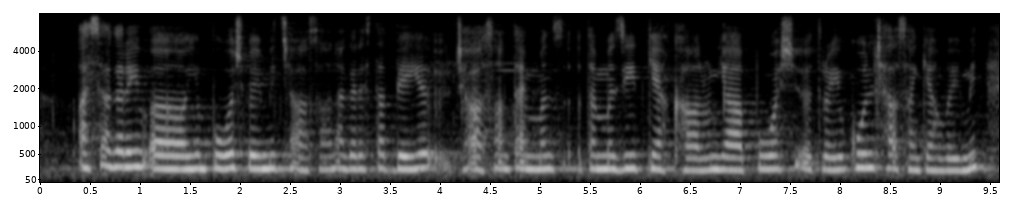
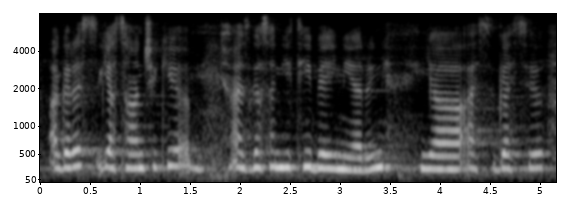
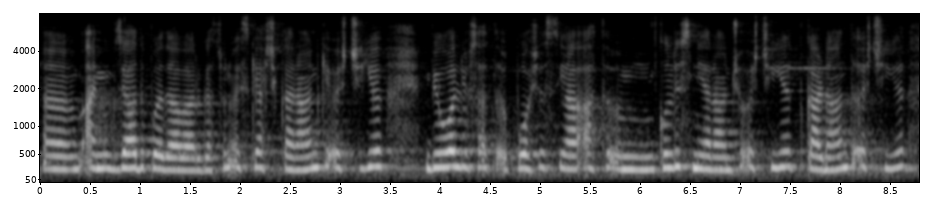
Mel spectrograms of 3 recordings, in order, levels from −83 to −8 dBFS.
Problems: background sounds at intervals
